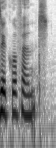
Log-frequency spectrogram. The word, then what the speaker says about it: Ziglant: No, it's very easy to pronounce my name. It's It's just Ziglant. Okay. Zlant.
